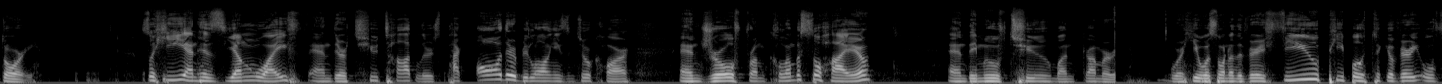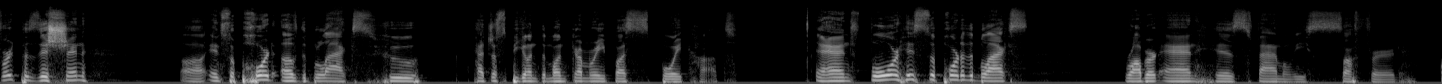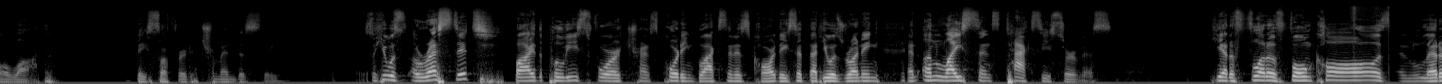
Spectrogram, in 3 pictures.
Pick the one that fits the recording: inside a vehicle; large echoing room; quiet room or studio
large echoing room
